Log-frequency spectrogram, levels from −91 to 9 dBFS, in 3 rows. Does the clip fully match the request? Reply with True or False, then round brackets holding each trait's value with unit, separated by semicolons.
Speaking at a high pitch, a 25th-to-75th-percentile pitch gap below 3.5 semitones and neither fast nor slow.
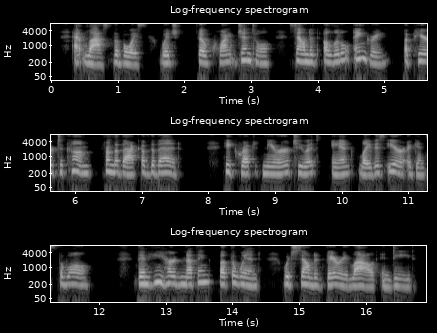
True (195 Hz; 2.9 semitones; 160 wpm)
